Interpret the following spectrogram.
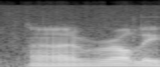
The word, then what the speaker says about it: Rolly: pronunciation, whether it was Rolly or Rolly, but Rolly sounds more apt, to be honest.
